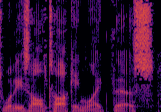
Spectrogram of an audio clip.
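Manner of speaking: low monotone fake American accent; Hugh Laurie. Showing how the actor talks as House, low American accent. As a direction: imitate a British actor's put-on American accent, pitch dropped. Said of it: "Hugh Laurie doing House".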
